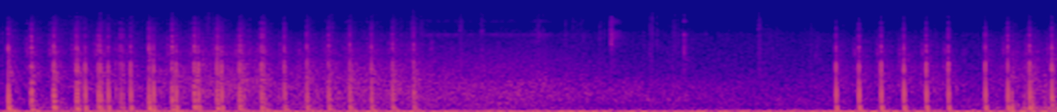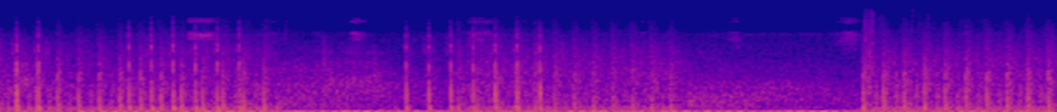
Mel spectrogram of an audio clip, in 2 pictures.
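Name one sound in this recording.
Quick footsteps rustle through tall grass.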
